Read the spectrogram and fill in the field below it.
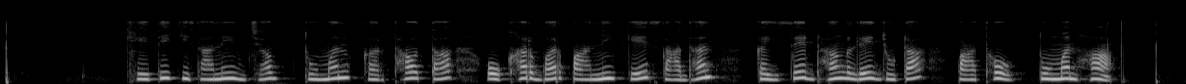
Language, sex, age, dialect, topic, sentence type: Chhattisgarhi, female, 18-24, Western/Budati/Khatahi, agriculture, statement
